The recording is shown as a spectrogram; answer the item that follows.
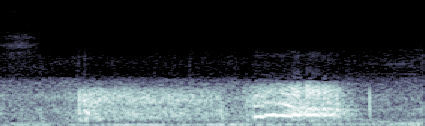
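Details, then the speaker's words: Stridor heard near the trachea: two harsh, noisy breaths, the second with a high, rough whistling tone, suggesting upper airway or laryngeal obstruction such as epiglottitis or croup. "el estridor puede ser muy característico de una patología de vida aérea alta como puede ser la epiglotitis o el crup es por esto que lo escuchamos cerca de la tráquea"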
